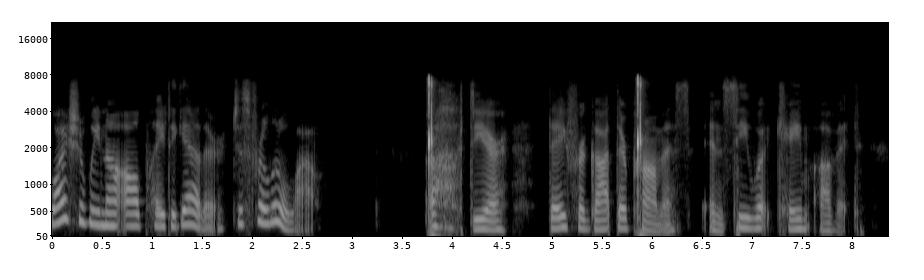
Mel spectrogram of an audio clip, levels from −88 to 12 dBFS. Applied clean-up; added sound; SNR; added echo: none; Finger snapping; -3 dB; none.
